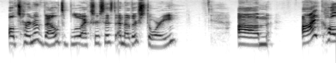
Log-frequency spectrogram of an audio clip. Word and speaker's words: Welt: Also, Welt is spelled with 2 V's, but the 2 V's make a W, and the German pronunciation of W is like a V sound.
